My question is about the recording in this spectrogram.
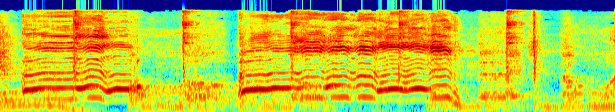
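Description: Gospel song: a woman's lead vocal sings two long phrases with wavering vibrato and bending runs, with short breaks between them.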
